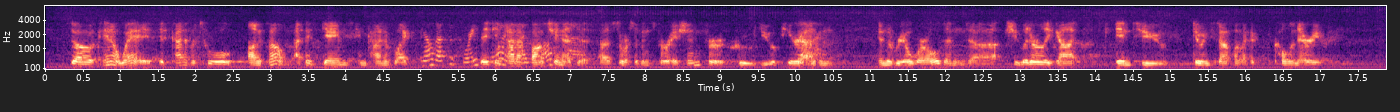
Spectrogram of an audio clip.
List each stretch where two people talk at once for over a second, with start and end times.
5.9-7.2

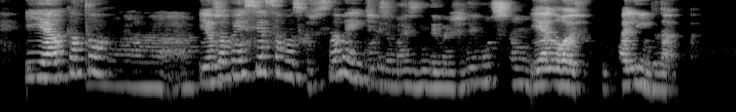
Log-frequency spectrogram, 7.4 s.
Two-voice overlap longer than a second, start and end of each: none

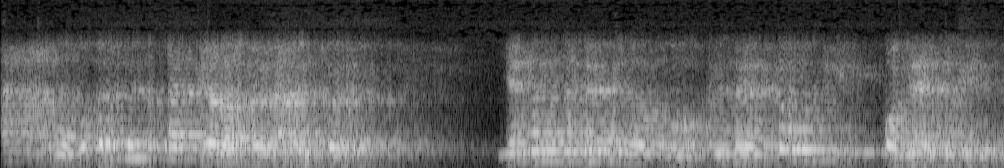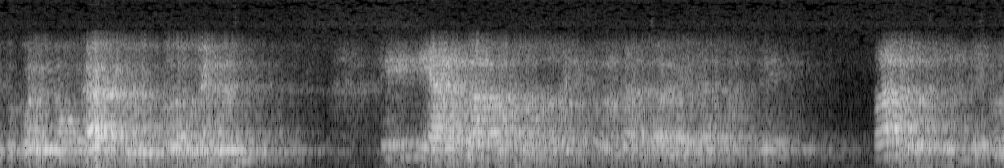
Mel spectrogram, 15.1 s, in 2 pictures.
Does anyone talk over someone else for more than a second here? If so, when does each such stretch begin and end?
none

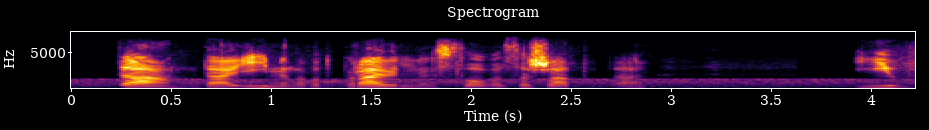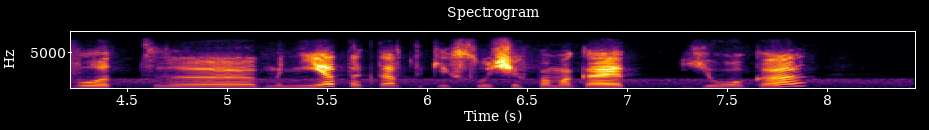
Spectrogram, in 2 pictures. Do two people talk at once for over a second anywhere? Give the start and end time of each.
none

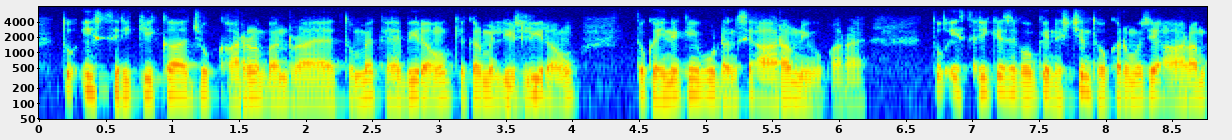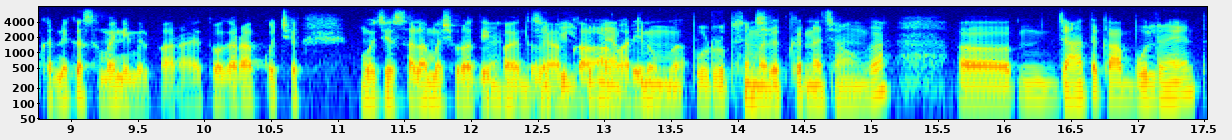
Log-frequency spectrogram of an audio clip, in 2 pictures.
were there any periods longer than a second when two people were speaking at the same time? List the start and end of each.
12.1-13.6

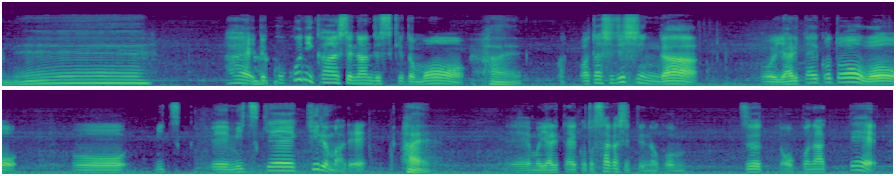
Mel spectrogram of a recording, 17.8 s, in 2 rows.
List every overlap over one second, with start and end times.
none

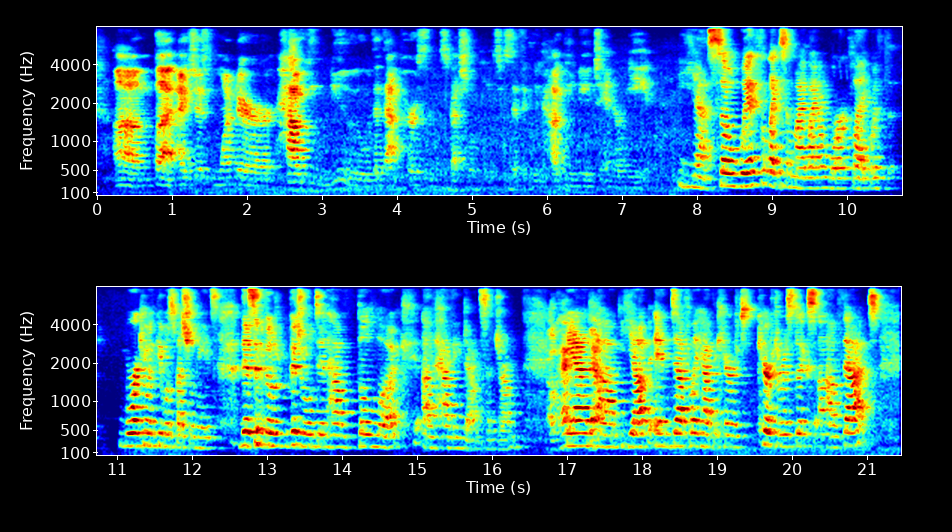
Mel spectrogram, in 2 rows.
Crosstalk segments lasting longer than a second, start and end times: none

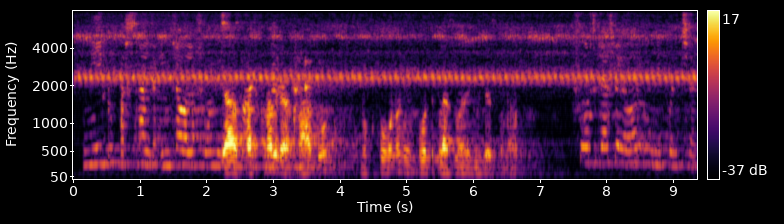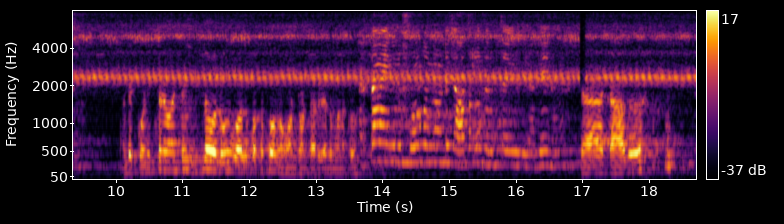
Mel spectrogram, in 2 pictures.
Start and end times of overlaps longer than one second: 2.2-3.7

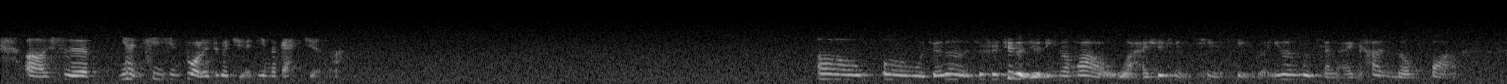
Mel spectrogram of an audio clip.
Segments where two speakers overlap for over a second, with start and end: none

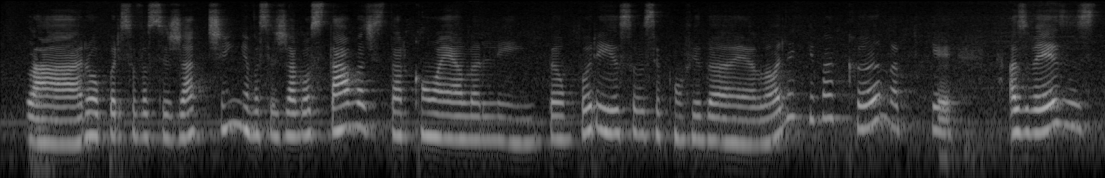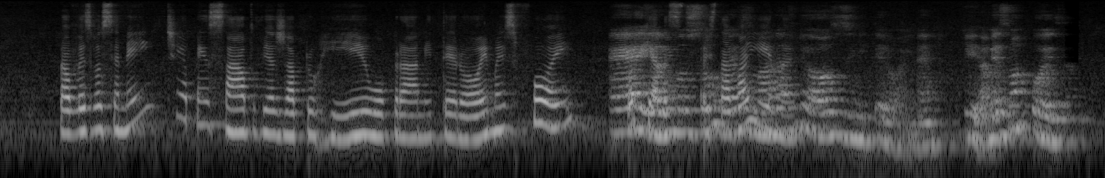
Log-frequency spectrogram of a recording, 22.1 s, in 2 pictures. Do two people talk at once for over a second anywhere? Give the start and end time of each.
17.3-19.0

